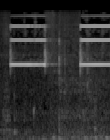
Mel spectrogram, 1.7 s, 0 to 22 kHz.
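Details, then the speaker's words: Fisher & Paykel MW511 washing machine beeping error code 130 after filling: two long high-pitched beeps about a second apart in a quiet room, code shown on display, triggered quicker by turning it; fault alarm. "so it usually happens a bit quicker if I just turn this so now it's beefing with the error code displayed across here"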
